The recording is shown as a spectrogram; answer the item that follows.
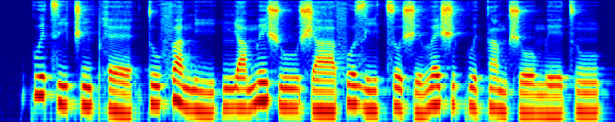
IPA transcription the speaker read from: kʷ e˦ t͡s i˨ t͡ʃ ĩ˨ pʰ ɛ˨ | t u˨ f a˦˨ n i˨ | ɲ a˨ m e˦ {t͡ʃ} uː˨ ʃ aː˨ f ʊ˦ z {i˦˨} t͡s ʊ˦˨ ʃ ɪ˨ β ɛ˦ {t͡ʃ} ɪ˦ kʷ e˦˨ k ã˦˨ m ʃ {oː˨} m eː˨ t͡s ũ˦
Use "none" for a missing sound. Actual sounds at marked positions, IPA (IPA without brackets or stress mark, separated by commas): ʃ, i˨, ʃ, oː˨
